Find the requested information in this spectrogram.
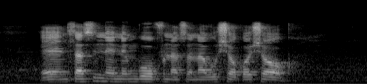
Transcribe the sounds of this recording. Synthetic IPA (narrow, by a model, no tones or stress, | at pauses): ɛnt͡ɬasinɛnɛŋkofunasɔnak̬uʃɔkɔʃɔːk̬ʼɔ̥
